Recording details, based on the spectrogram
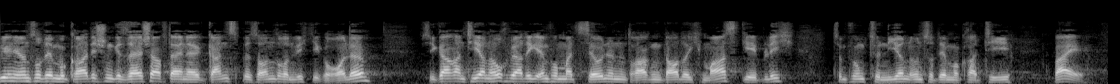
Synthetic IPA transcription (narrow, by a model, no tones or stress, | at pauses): piːlənɪnʊnzəʁɐdemokʁ̥aːtɪʃn̩ɡəzɛlʃaftʔaɪnəɡant͡sb̥əzɔndəʁəʊntv̥ɪçtɪɡəʁɔlə | z̥iːɡaʁantʰiːʁənhoːxv̥ɛɐtɪɡəɪnfɔɐmat͡sjoːnənʊntʁ̥aːɡŋ̩dadʊɐçmaːsɡ̥eːplɪç | t͡sʊmfʊŋk̚t͡sjoniːʁənʊnzəʁɐdemokʁ̥atʰiː | b̥aɪ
